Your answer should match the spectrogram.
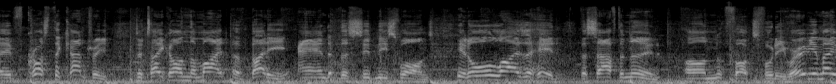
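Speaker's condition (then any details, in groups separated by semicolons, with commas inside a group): No condition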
